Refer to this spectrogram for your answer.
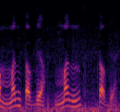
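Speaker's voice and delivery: Mantavya stretched slowly and softly; slow soft repeat. Shown as a demonstration. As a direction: say Mantavya slowly as a final answer. (मंतव्य धीमे और धीरे से)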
